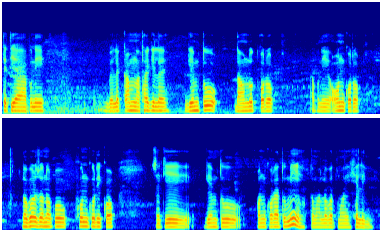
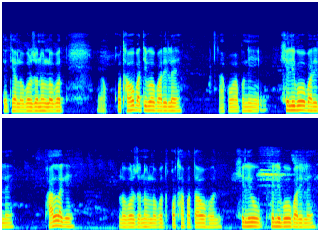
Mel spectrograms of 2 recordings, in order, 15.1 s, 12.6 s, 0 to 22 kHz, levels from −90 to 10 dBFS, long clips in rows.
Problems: none marked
